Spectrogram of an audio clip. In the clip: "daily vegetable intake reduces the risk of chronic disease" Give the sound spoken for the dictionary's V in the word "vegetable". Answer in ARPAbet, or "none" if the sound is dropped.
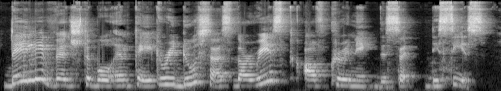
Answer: V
